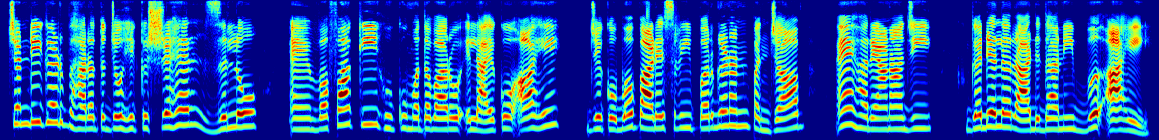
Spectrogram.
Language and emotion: Sindhi, neutral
